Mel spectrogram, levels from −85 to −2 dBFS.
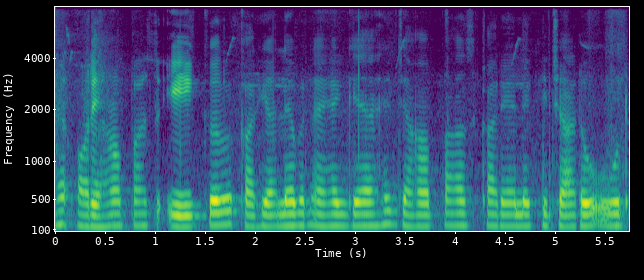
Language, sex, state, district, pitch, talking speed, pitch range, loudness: Hindi, male, Madhya Pradesh, Umaria, 155 Hz, 145 wpm, 150-155 Hz, -18 LUFS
